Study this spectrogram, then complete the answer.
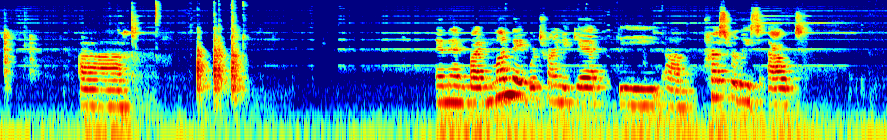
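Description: A woman speaks calmly in a quiet room, heard from across the room.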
